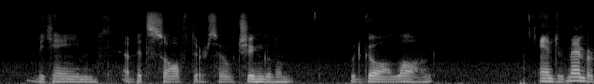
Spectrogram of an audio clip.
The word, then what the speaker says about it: cingulum: particularly elaborated uh chinula chinula is the plural of chingum um I'm using by the way for today's video the ecclesiastical pronunciation because we're talking late Roman times so otherwise would have been kingulam but it's just you know here a convention that I use on the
